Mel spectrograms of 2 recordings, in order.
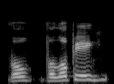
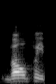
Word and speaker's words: Volpe: begin with Mr Mr Mrs volope if you're president uh yes ma'am it's Volpe I'm from Virginia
